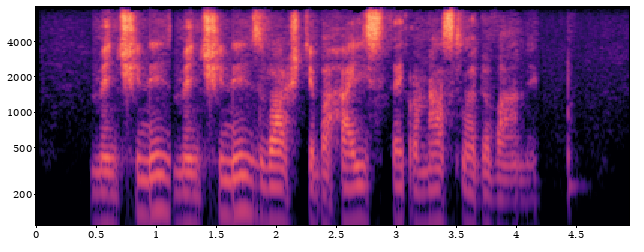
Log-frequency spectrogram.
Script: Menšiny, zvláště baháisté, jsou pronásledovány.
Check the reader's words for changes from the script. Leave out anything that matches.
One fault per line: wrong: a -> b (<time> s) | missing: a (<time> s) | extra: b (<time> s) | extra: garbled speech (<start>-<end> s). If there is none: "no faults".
extra: menšiny (1.1 s)
missing: jsou (3.0 s)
